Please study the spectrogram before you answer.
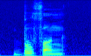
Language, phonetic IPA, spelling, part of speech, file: Polish, [ˈbufɔ̃n], bufon, noun, Pl-bufon.ogg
